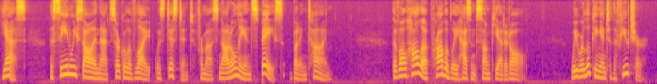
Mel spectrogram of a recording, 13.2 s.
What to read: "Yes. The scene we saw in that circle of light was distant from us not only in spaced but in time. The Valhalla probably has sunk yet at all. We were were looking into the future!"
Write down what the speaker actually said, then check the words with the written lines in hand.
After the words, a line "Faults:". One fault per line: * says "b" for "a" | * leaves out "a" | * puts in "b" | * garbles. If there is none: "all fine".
"Yes. The scene we saw in that circle of light was distant from us not only in space but in time. The Valhalla probably hasn't sunk yet at all. We were looking into the future!"
Faults:
* says "space" for "spaced"
* says "hasn't" for "has"
* leaves out "were"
